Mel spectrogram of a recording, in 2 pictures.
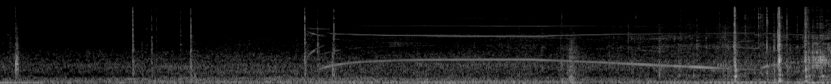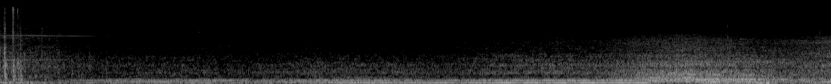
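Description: Fire-truck engine rumble with one siren wail a few seconds in that rises, holds and slowly falls away. A few light clicks come and go. The engine hum grows louder toward the end.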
